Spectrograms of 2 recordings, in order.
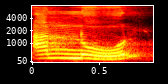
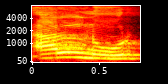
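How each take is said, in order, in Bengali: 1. l ধ্বনিটি দ্বিত্ব n ধ্বনিতে মিশে যায়। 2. আর্টিকেলের l স্পষ্ট উচ্চারিত হয়। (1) "পড়তেছি আন নূর" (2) "লিখতেছি আল নূর"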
